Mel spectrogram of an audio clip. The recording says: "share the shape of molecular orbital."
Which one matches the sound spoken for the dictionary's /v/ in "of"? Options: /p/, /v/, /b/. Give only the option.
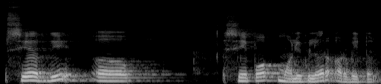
/p/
